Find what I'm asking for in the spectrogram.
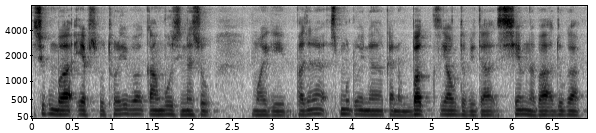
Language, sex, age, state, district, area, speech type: Manipuri, male, 30-45, Manipur, Imphal West, urban, spontaneous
